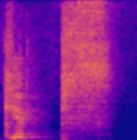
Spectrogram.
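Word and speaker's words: Gipson: Gibson. So it's hard to say. It sounds like Gibson, no matter how you say it.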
